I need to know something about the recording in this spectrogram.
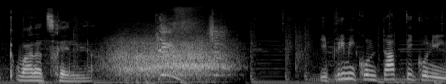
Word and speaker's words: Kvaratskhelia: Questo è il momento perfetto per dire a tutta l'Italia, a tutti i tifosi del Napoli, come si pronuncia il tuo nome. Kvaratskhelia. Kvaratskhelia.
